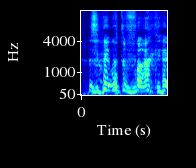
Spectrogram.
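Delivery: real laugh, incredulous; laughing disbelief at the absurdity; laughing what the fuck. Real, not acted.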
